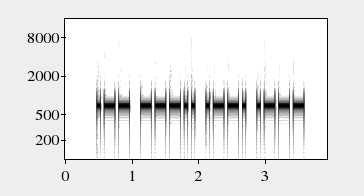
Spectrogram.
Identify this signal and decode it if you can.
Morse code, heard as a keyed tone, about 22 wpm, 700 Hz. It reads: W8PJ
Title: USA Call Signs - 4 Characters - Repeated 3x - 22wpm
